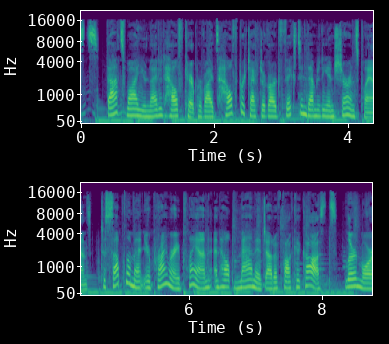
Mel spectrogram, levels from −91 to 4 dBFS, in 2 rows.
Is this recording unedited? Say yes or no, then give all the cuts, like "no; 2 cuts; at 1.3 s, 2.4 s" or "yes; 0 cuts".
yes; 0 cuts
